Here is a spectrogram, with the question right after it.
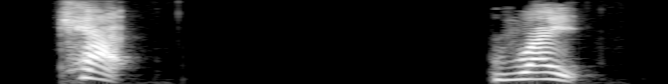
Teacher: do not release the T just let your tongue stay on top touching the gum Ridge with no air coming out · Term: held T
